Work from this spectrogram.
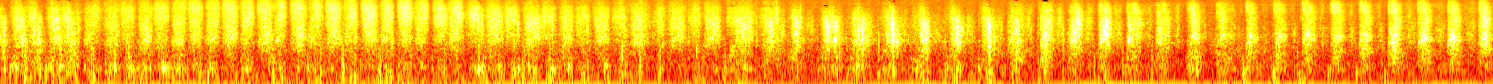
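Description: Fingertips quickly scratch the chest fabric of a worn knit sweatshirt. The result is a fast, steady run of dry, bright, rasping strokes at about three per second, growing more distinct and punchy toward the end.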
